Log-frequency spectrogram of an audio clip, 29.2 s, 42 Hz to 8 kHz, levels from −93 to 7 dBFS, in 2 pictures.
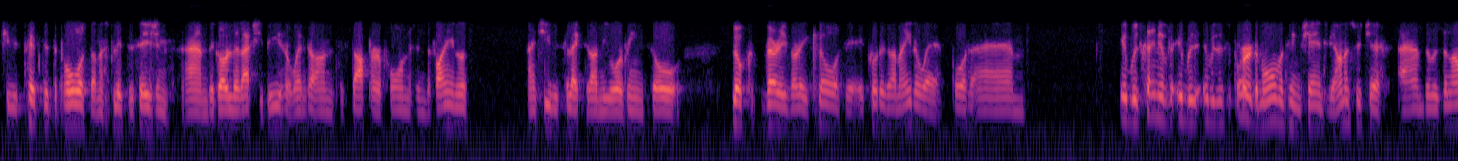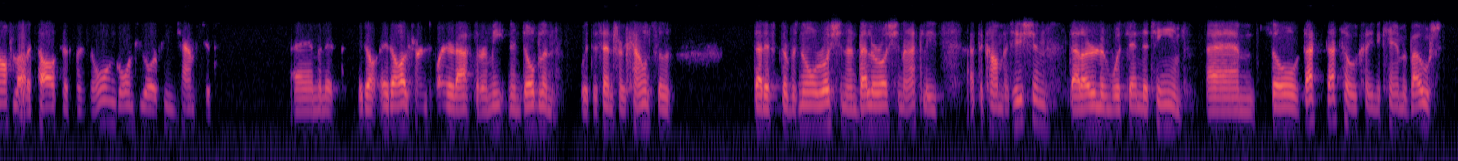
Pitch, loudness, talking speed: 135 Hz, -32 LUFS, 270 wpm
